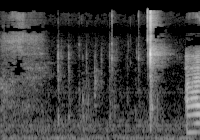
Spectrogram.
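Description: Handling noise of the recording device being moved and turned: a run of faint small clicks and taps, then one sharp click about a second and a half in.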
